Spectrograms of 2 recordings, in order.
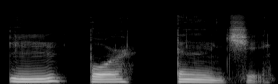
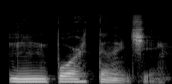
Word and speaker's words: importante: Then finally, the IM is a nasal sound which is pronounced sort of like in, except you don't quite finish pronouncing the G at the end.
